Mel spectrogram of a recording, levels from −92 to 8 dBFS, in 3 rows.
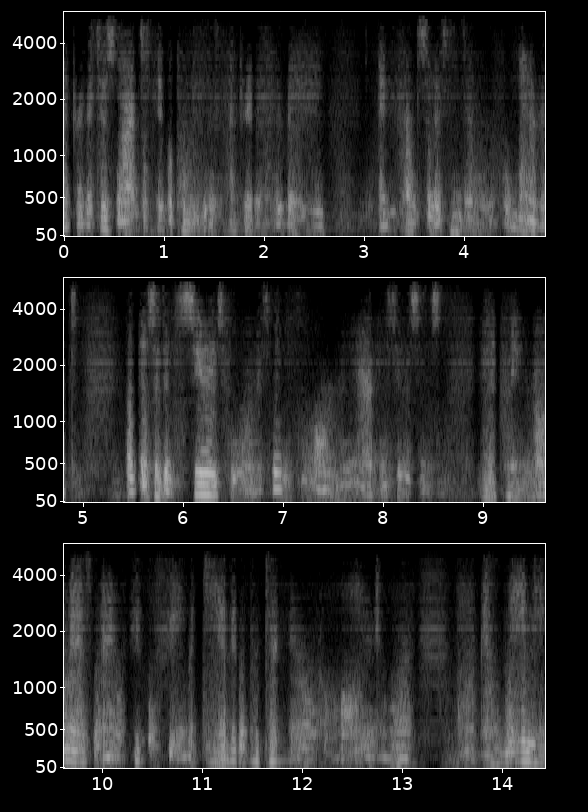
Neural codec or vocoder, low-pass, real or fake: codec, 44.1 kHz, 0.9 kbps, DAC; 5.4 kHz; fake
